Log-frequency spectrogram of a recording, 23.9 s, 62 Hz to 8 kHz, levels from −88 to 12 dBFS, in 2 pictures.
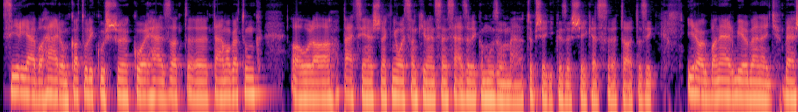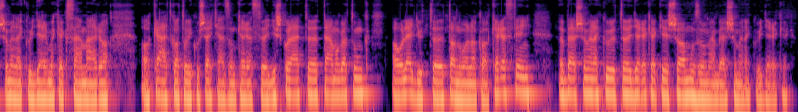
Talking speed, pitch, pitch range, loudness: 110 wpm, 120 Hz, 110-125 Hz, -13 LUFS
